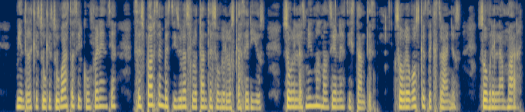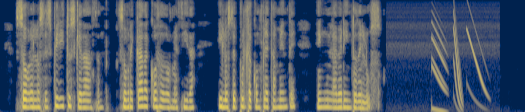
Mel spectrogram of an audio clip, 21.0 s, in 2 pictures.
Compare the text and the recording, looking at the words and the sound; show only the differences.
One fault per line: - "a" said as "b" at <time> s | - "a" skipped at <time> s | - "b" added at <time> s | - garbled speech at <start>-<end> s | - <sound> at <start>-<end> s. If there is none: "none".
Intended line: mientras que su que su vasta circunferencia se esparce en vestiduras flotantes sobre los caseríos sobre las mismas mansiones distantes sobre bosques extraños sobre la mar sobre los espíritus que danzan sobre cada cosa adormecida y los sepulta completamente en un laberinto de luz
- chirp at 19.1-20.3 s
